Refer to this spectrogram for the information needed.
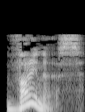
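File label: "vinous", English, British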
